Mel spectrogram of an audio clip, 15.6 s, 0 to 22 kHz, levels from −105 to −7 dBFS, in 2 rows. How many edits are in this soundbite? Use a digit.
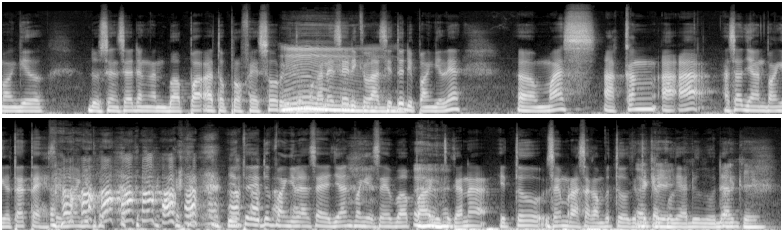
0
